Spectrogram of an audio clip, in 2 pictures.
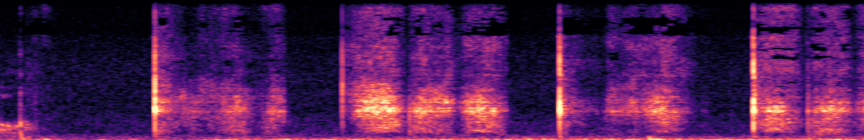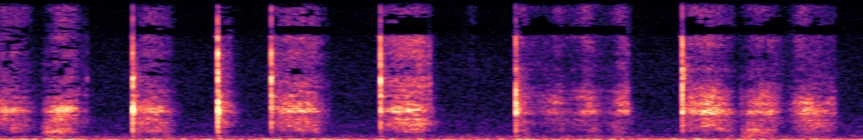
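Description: A thin, flat laminated cardstock word strip reading "she will / she'll" rests on a woven blanket while its letters are traced with long pink nail tips and then a white plastic stylus. Bright, dry scratching and rubbing strokes come in bursts, broken by sharp taps that die away almost at once.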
